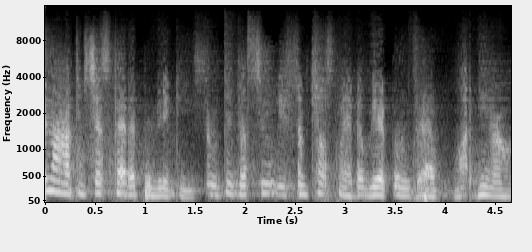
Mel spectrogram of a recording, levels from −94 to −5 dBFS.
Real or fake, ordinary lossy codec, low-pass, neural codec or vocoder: fake; AAC, 96 kbps; 14.4 kHz; codec, 44.1 kHz, 0.9 kbps, DAC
